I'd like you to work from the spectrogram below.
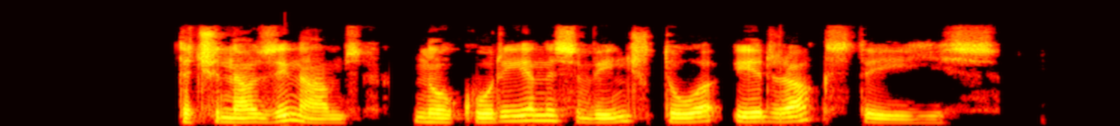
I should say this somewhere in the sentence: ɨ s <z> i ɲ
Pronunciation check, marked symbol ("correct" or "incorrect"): incorrect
